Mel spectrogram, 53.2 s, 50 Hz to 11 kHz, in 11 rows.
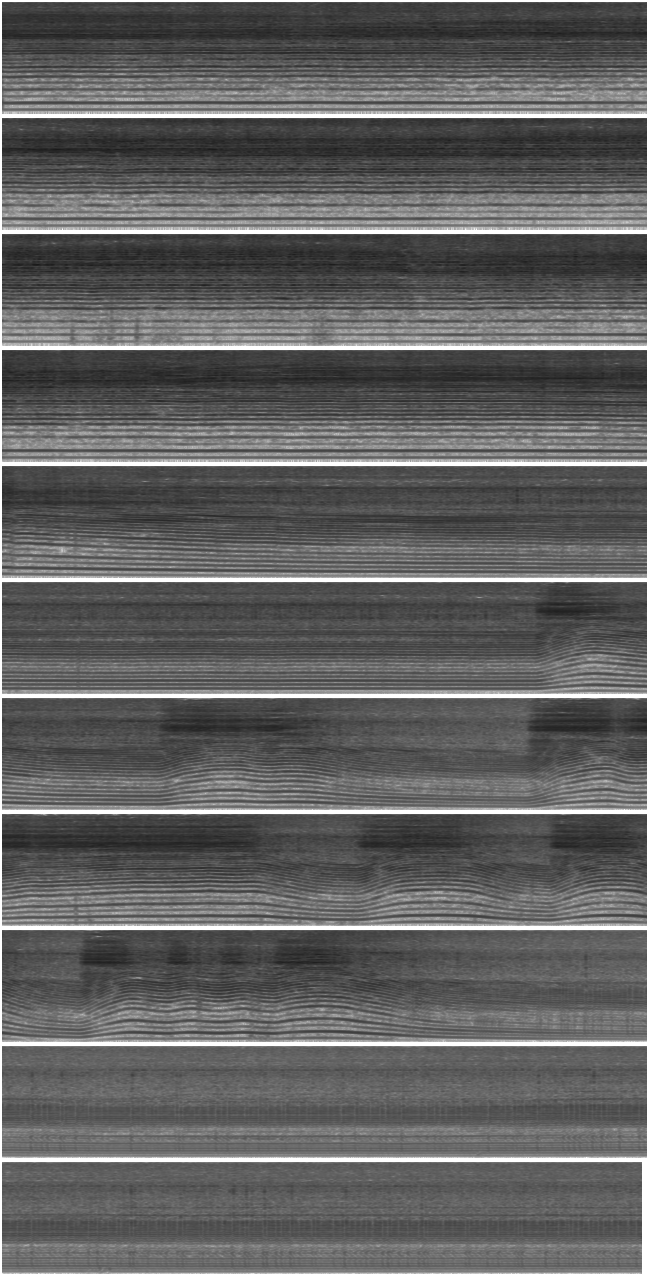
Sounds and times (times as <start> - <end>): Accelerating, revving, vroom: 0.0 - 42.3
Medium engine (mid frequency): 0.0 - 53.1.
